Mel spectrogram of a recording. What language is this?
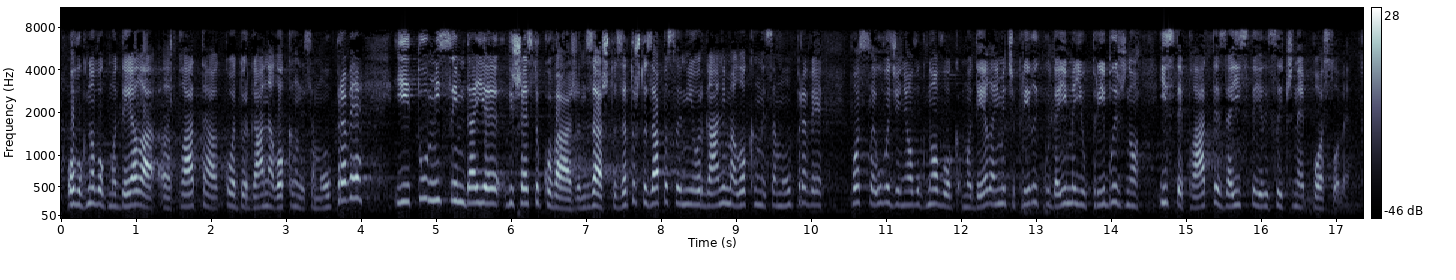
Serbian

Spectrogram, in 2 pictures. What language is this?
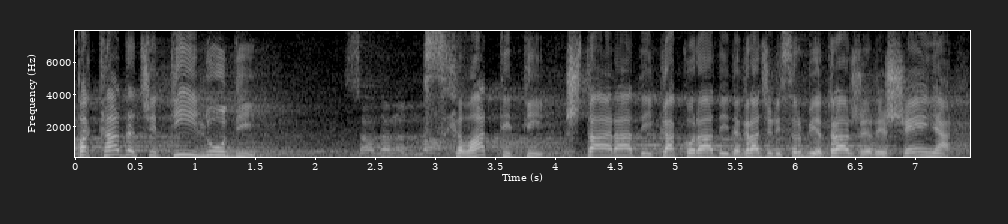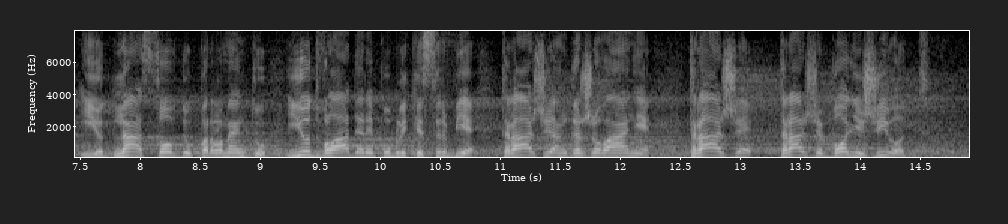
Serbian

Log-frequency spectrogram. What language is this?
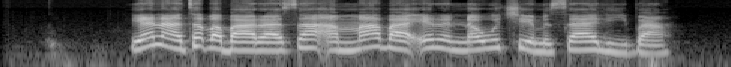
Hausa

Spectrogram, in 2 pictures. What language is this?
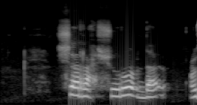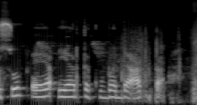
Somali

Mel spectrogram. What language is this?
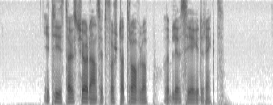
Swedish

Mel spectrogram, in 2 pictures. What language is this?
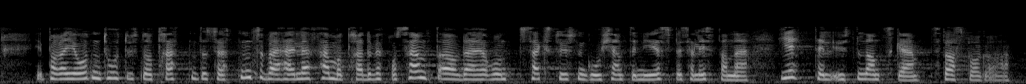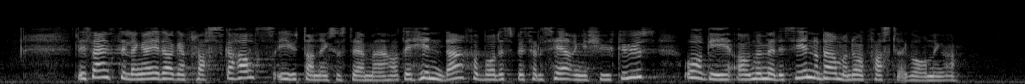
Norwegian Nynorsk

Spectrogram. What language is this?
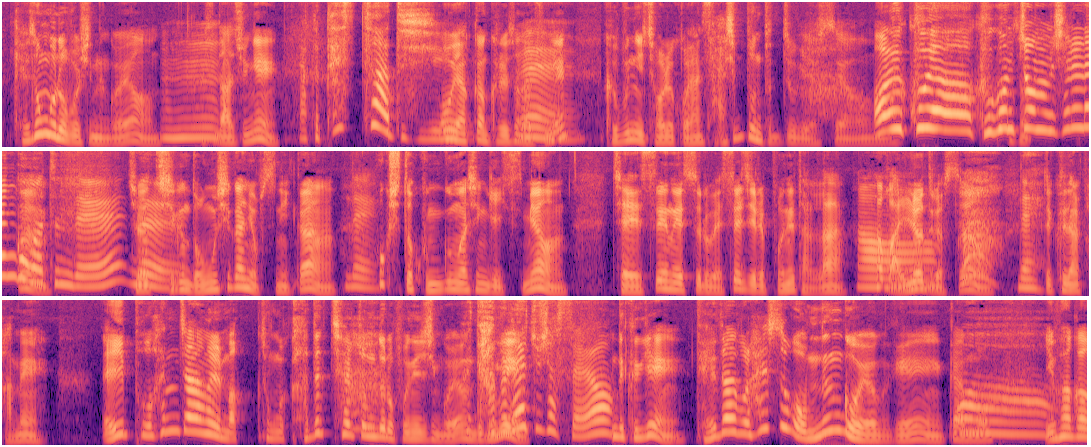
Korean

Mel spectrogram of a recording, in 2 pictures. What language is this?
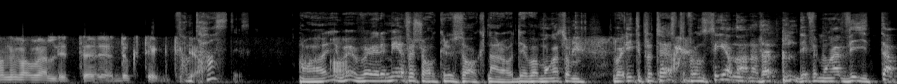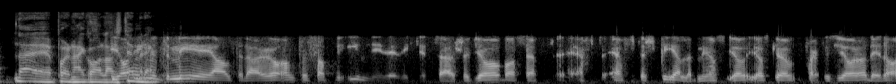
Swedish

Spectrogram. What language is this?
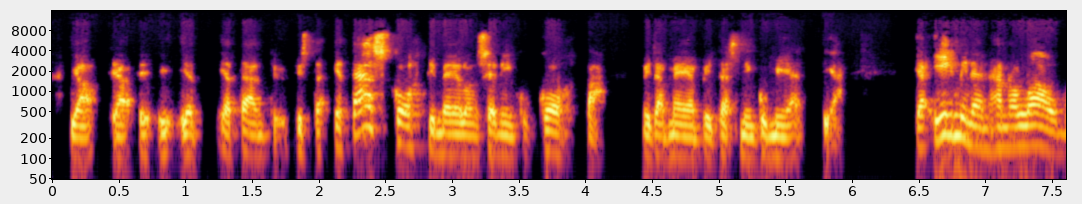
Finnish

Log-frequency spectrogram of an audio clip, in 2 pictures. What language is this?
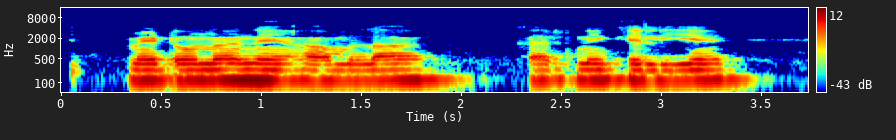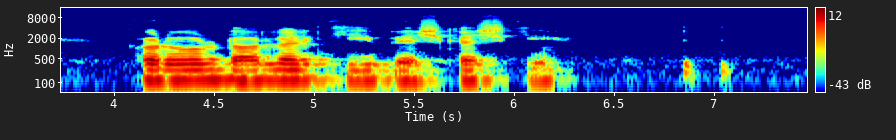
Urdu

